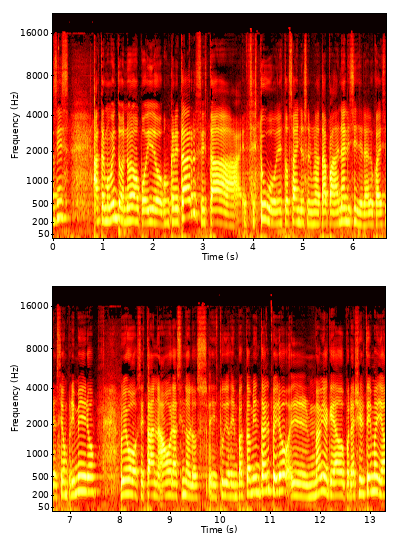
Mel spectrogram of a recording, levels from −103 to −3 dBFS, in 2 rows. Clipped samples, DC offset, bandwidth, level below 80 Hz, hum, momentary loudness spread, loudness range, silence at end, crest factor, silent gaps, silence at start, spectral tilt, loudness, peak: under 0.1%; under 0.1%; 15.5 kHz; -50 dBFS; none; 7 LU; 2 LU; 0 s; 16 dB; none; 0 s; -4.5 dB/octave; -16 LUFS; 0 dBFS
